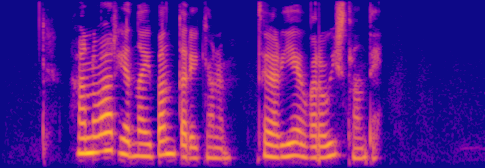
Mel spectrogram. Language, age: Icelandic, 30-39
